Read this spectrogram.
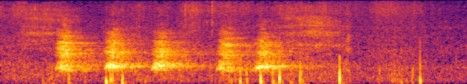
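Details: During a capercaillie hunt in Sweden, a hunting dog barks at bay at a capercaillie in quick, harsh, mid-pitched barks, some doubled.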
